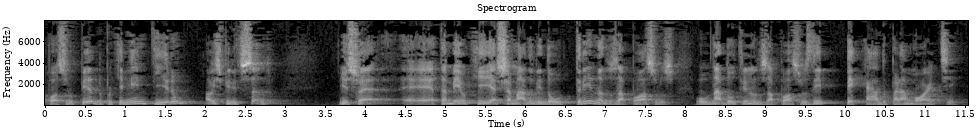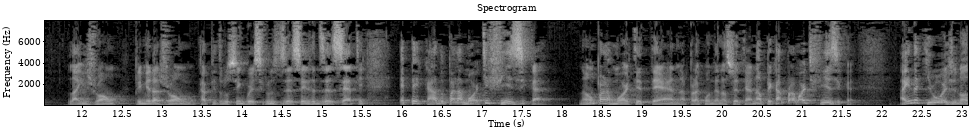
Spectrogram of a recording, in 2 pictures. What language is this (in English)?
Portuguese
